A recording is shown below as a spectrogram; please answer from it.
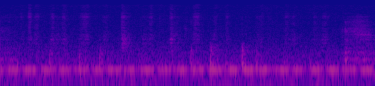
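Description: A marker writes out instructions on a board, with short, quiet scratchy strokes that come in an irregular rhythm over a steady low hum.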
